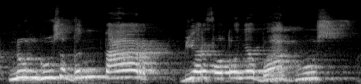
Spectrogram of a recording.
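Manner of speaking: high, drawn-out imitated protest; acted-out plea, slow and high. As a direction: stretch the words out high, asking for patience. Confused young photographer answering back.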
